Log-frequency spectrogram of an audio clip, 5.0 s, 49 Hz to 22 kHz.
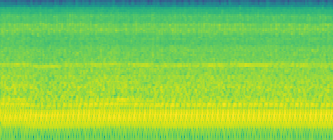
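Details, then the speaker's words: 1971 VW Super Beetle with freshly cleaned carburettor; long uneven churning at about three beats a second never settling into a clean idle; fuel starvation, owner suspects over-tightened idle jet with damaged seat restricting flow. "there, I loosened that idle jet up, and now it's working. I close it, it struggles."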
